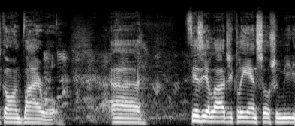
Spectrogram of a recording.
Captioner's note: audience laughs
